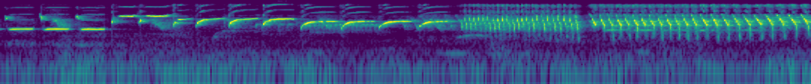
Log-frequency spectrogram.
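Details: Canary song meant to stimulate mating: short paired whistles, a series of rising-falling arched notes, then a dense hissing buzz and a long rapid rattling trill.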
